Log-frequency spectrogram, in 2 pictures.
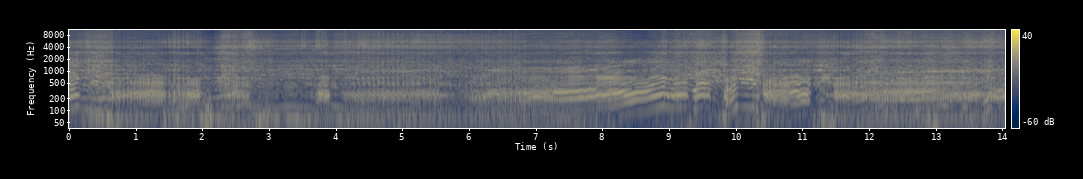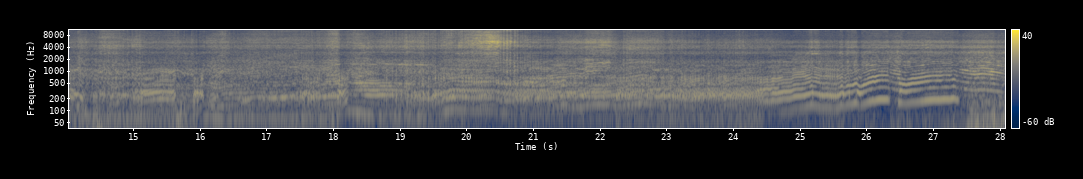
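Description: Yamaha YZ125 two-stroke single-cylinder dirt bike engine heard on board while riding a trail, revving up and dropping back again and again as the rider throttles and shifts.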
